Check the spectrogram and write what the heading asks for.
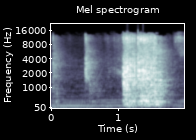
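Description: A cardboard shipping box being ripped open by hand. There is a short scrape about half a second in, then a loud rasping tear lasting under a second, starting about a second in.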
